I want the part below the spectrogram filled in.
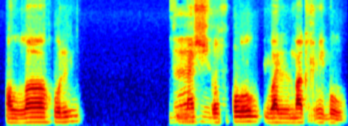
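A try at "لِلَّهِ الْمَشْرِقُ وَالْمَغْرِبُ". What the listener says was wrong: Bukan Allahu, tapi lillahil. Lillahil masyriqu wal maghribu.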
